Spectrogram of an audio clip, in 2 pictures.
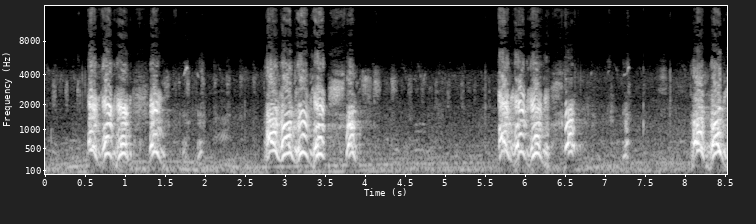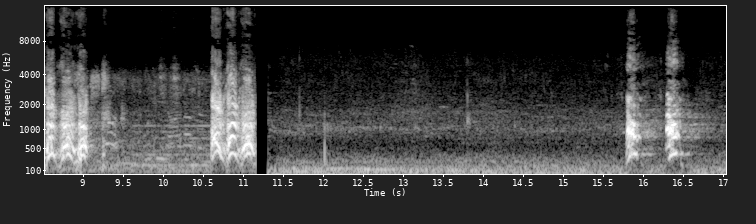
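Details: German Shepherd dog of the Gulter Bhully Tazi type in Peshawar, barking in bursts of several rapid harsh barks roughly every two to three seconds, then a quieter pause with background hum and two final short barks.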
